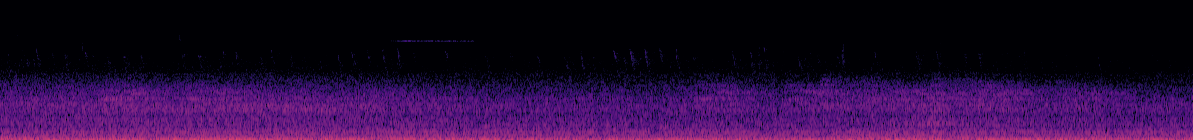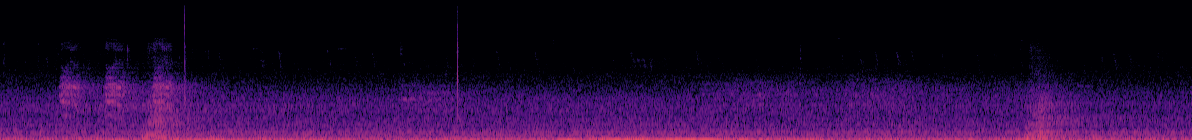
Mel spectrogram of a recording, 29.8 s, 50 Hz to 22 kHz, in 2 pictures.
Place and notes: all the mornings of the ... - feb 3 2013 sun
